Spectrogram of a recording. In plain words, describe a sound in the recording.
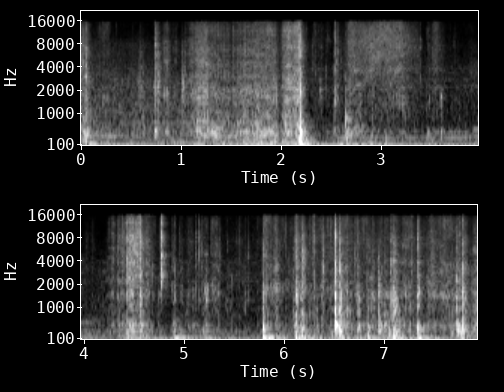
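A blade scrapes and slices through a cardboard box.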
